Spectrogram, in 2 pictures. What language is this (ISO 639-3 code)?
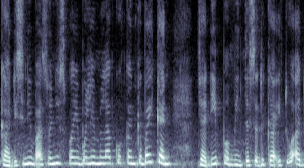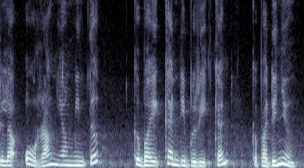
msa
